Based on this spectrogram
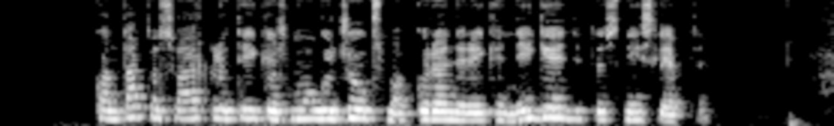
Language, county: Lithuanian, Alytus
